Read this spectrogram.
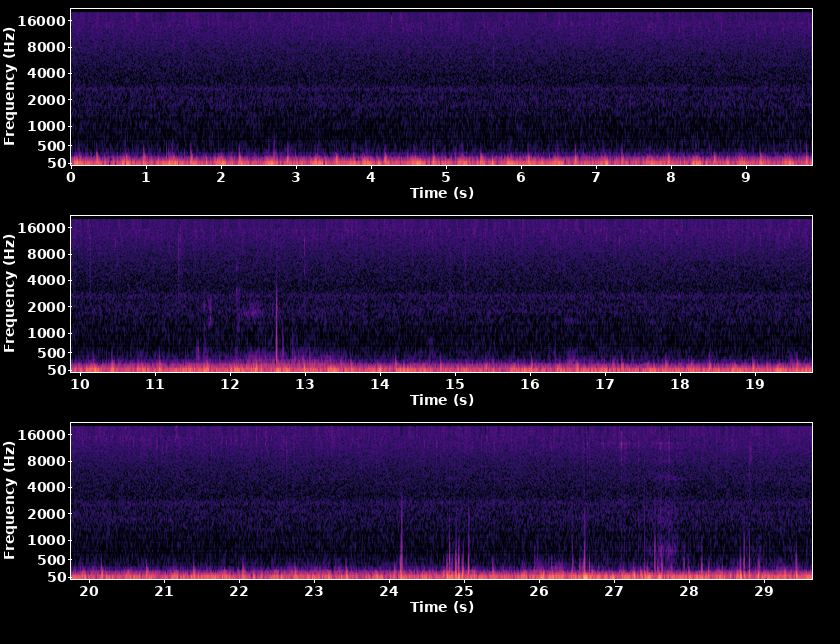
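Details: Usual heart sounds recorded while lying down: muffled low heart thumps repeating steadily under a deep rumble; normal heart sounds.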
